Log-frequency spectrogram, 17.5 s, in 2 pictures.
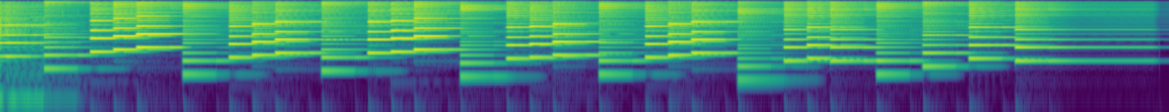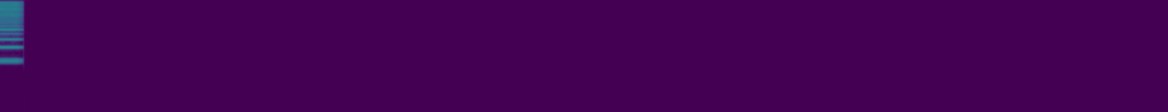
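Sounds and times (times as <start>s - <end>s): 
Celtic harp: 0.0s - 8.6s.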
